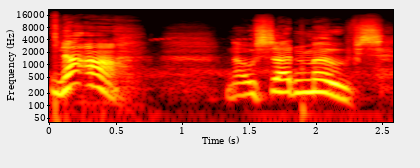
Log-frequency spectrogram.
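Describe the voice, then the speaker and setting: A man acting a menacing bounty hunter from a western audio play, high-voiced and very animated. He drawls slowly, gloating and taunting. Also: slight background noise, heavily acted. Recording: music behind the voice.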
